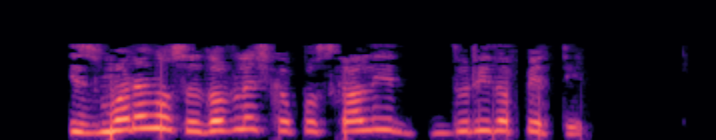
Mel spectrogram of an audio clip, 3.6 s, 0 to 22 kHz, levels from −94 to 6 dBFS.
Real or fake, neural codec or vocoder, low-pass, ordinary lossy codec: real; none; 7.2 kHz; MP3, 24 kbps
